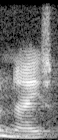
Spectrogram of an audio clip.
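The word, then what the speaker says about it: gneiss: जी silent है इसमें, marble, slate और नाइस, और क्वार्ट्जाइट, इसमें आर साइलेंट है, क्वार्ट्जाइट।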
